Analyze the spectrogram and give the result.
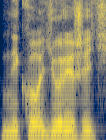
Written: Nikola Djurisic

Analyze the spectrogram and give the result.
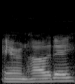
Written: Aaron Holiday

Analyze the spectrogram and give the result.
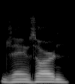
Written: James Harden

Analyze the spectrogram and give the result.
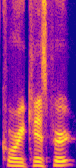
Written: Corey Kispert

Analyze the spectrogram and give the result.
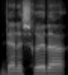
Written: Dennis Schroder

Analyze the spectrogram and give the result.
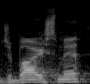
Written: Jabari Smith Jr

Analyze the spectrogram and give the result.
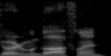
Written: Jordan McLaughlin

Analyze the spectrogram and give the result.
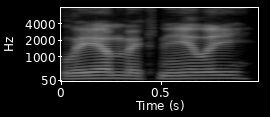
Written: Liam McNeeley

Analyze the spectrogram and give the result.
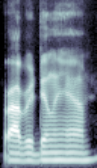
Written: Rob Dillingham

